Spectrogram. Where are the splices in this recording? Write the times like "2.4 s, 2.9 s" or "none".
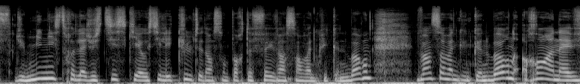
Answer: none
